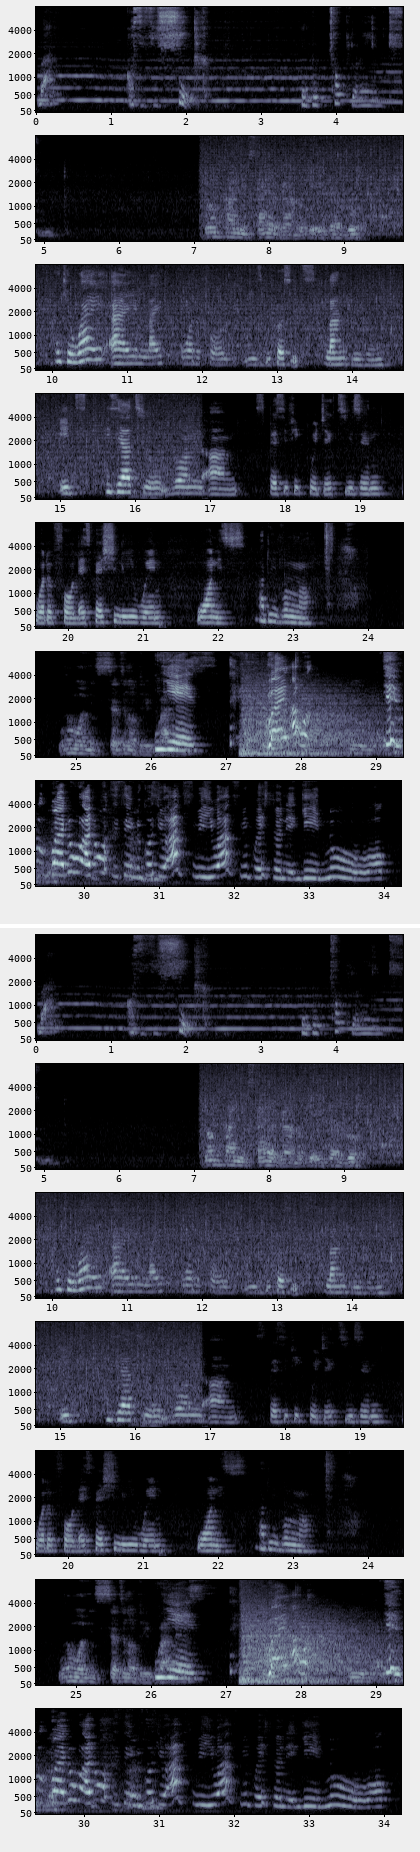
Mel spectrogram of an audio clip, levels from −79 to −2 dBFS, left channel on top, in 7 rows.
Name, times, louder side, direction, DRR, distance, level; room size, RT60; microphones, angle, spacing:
voice 1, 0.0-4.9, left 6 dB, 80° left, 1.3 m, -39 dB
sound 1, 7.1-16.9, right 2 dB, 10° right, 0.4 m, -42 dB
voice 2, 7.1-9.3 16.1-16.2 24.8-26.6 28.6-29.6 30.5-31.0, right 2 dB, 80° right, 3.8 m, -37 dB
voice 3, 10.0-14.4 15.0-15.3 15.6-17.4 17.6-19.3 19.6-21.3 21.7-23.8 26.0-26.6 27.0-28.2 29.1-34.0, left 4 dB, 55° left, 0.6 m, -30 dB
Explosion, 27.2-30.2, right 1 dB, 40° right, 1.7 m, -34 dB
5.9 x 5.2 x 4.0 m
head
